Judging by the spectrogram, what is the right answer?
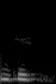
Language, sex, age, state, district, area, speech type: Hindi, female, 18-30, Madhya Pradesh, Katni, urban, conversation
